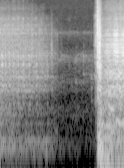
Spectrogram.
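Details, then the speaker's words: Old car, first start in many years, gas poured into the carburetor from the top. Cranking fades and drops out each time it tries to fire, then it catches and roars. The old starter is disengaging (jumping out) during cranking. "Every time she goes to fire, the old starter jumps out."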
